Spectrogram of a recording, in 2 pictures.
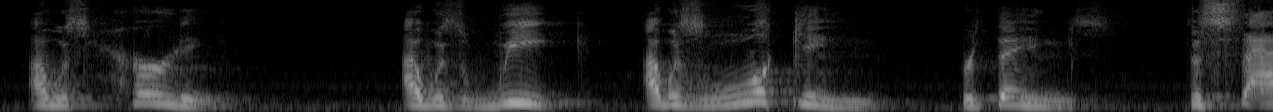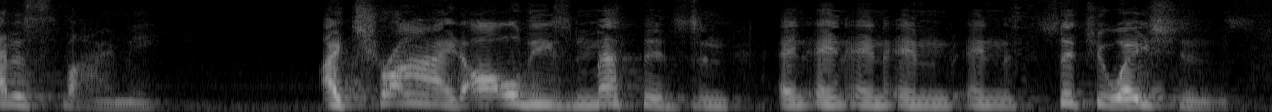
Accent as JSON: {"language": "English", "town": "Mannington", "region": "West Virginia", "country": "United States", "tie": "born or raised there", "moved": "as an adult", "said": "I was uh, born and raised in, in West Virginia, Mannington, West Virginia"}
